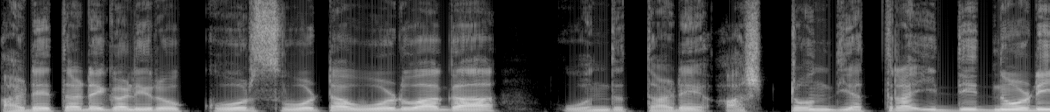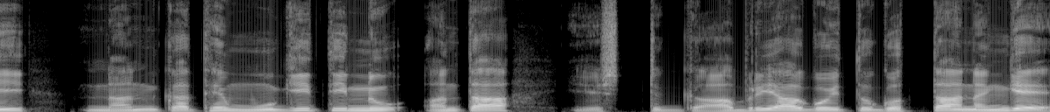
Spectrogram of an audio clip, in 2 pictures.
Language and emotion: Kannada, fearful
